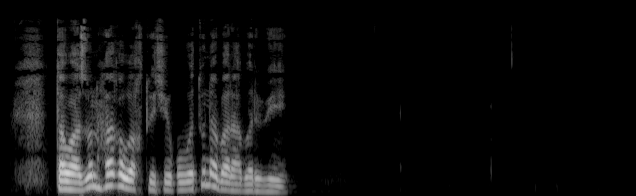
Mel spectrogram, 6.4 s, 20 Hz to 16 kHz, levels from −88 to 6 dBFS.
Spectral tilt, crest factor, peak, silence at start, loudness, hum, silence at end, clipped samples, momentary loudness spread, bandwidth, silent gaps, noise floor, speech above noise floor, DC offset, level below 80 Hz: -7 dB/octave; 20 dB; -6 dBFS; 0.25 s; -23 LUFS; none; 3.55 s; under 0.1%; 14 LU; 11.5 kHz; none; -89 dBFS; 67 dB; under 0.1%; -74 dBFS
